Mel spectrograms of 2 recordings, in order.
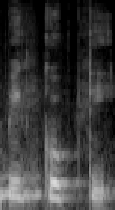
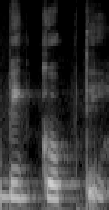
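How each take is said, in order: The two takes are said the same way.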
